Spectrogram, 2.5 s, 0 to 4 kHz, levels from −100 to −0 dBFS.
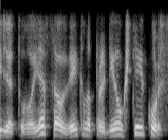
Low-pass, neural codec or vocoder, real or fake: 3.6 kHz; codec, 16 kHz, 4 kbps, X-Codec, HuBERT features, trained on general audio; fake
